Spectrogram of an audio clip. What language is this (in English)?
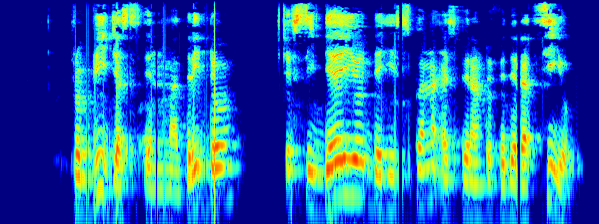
Esperanto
